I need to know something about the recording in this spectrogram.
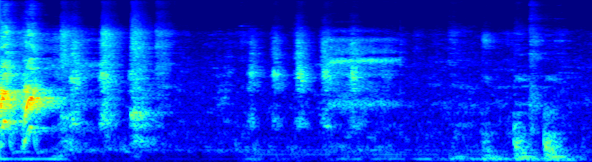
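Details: Little dogs reacting to the noise of a drilling machine, giving bursts of short, sharp yips and barks, loud at first, then pausing and resuming in a ragged, uneven series.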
